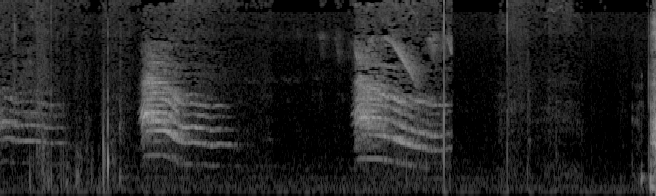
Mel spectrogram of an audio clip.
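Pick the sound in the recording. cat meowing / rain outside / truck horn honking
cat meowing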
